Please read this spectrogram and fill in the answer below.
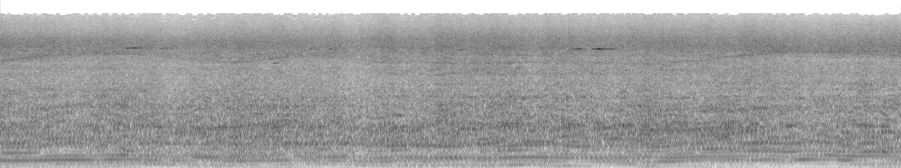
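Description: Off-road racing rock buggy's engine revving up and down repeatedly, its pitch rising and falling as the driver works the throttle to climb a boulder section.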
